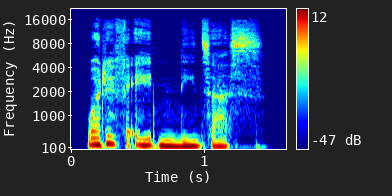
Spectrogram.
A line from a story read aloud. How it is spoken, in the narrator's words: I asked softly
